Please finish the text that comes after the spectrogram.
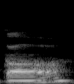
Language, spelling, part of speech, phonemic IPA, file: Odia, କ, character, /kɔ/, Or-କ.oga
- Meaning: The thirteenth character in the Odia abugida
